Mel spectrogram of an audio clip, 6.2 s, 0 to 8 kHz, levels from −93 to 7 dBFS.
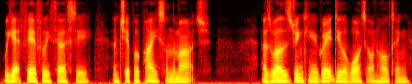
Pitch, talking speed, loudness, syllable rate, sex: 110 Hz, 215 wpm, -18 LUFS, 5.8 syllables/s, male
